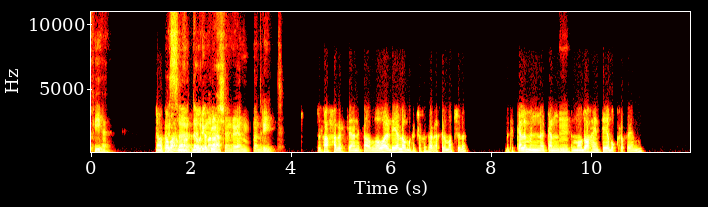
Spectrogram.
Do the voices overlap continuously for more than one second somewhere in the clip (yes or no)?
yes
